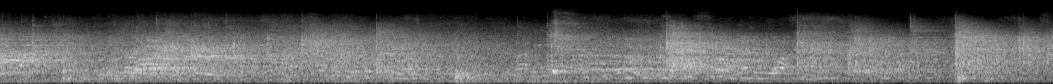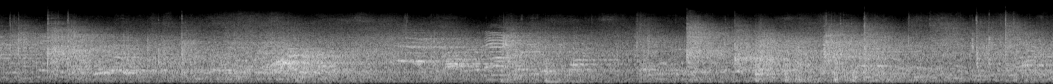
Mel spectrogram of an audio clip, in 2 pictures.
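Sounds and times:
indistinct shouting and chatter: 0:00.0 - 0:21.0
hockey sticks and puck knocking: 0:00.2 - 0:04.8, 0:06.6 - 0:14.4, 0:16.8 - 0:21.0
puck thuds against boards: 0:17.4 - 0:19.5.

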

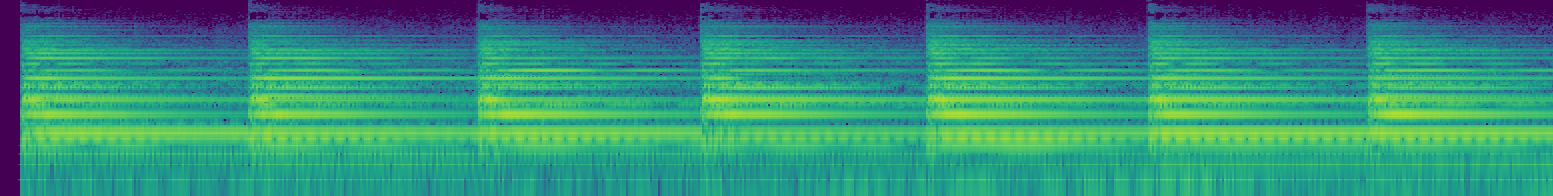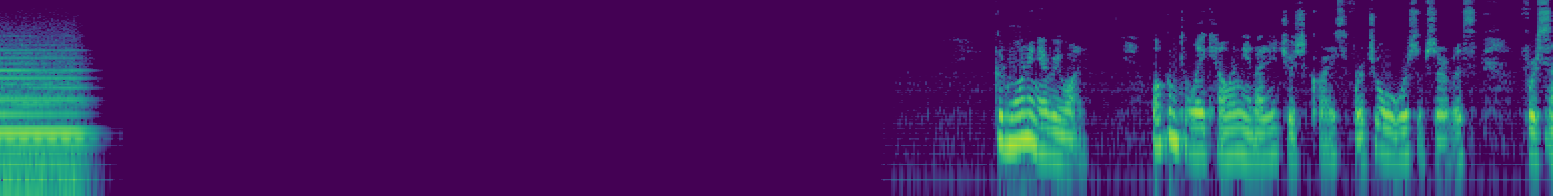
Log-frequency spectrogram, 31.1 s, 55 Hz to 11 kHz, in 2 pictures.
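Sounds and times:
church bell tolling: 0:00.2 - 0:16.6.

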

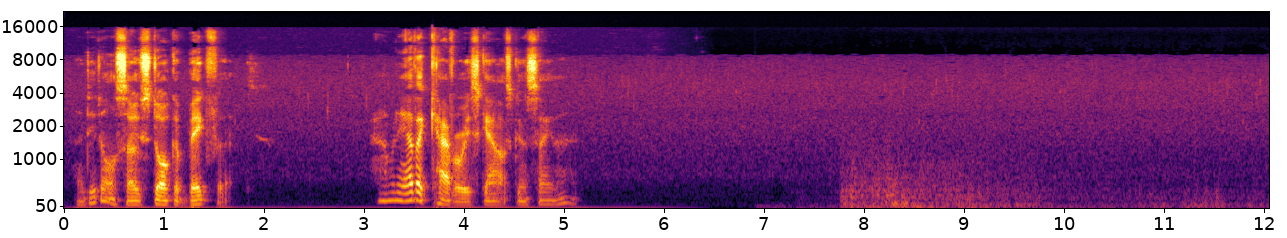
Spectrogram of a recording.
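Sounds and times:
steady rain falling: 0:00.0 - 0:12.0
low roll of thunder: 0:07.6 - 0:12.0.

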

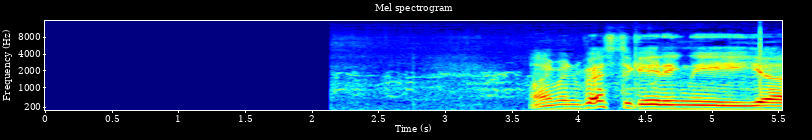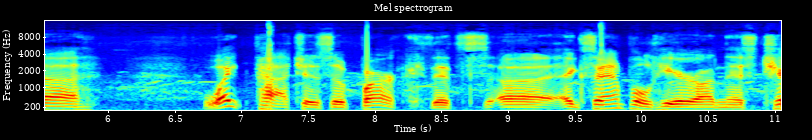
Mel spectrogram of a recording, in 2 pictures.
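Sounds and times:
faint outdoor background noise: 0:02.2 - 0:11.0.

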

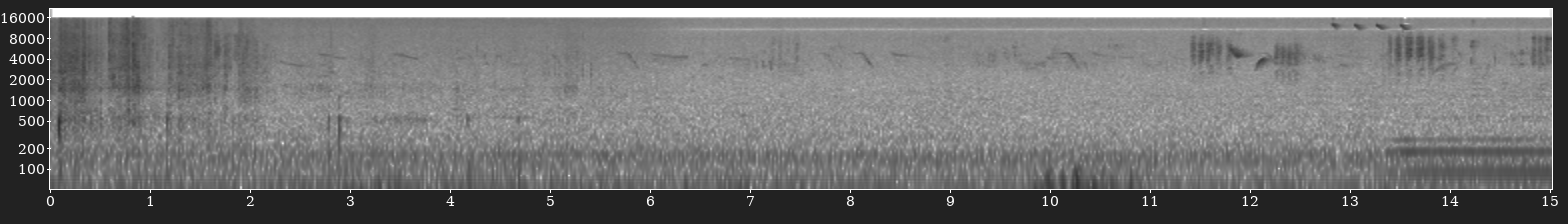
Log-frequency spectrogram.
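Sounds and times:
small birds chirping and trilling: 0:00.0 - 0:15.0
steady low hum: 0:00.0 - 0:15.0
low rumble: 0:12.9 - 0:15.0.

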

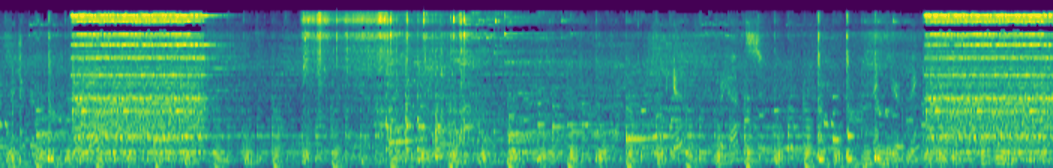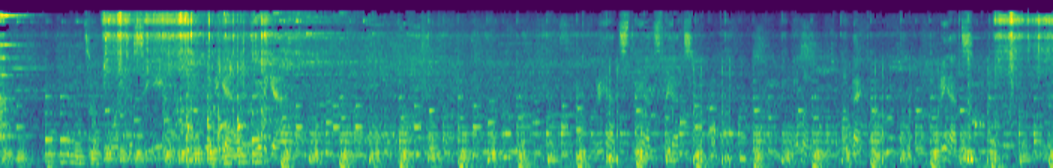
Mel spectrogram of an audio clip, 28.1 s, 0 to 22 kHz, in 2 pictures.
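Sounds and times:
bright chiming jingle: 0:00.9 - 0:03.2, 0:12.3 - 0:14.5
slot machine bonus music: 0:00.9 - 0:08.9, 0:11.8 - 0:19.6, 0:26.9 - 0:28.0.

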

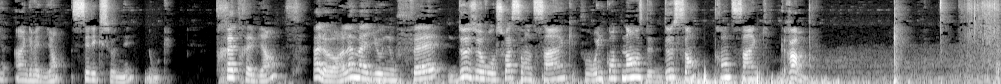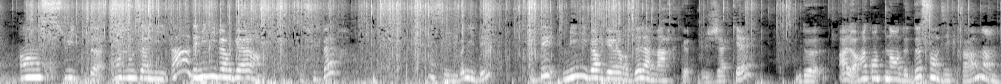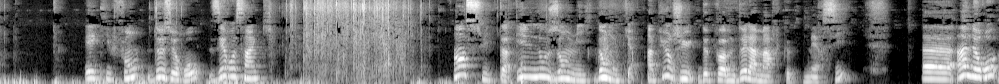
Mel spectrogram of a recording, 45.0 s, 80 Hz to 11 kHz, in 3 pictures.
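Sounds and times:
plastic bag crinkling: 0:14.1 - 0:28.0, 0:28.8 - 0:30.2, 0:34.2 - 0:36.7
faint handling noise: 0:14.4 - 0:27.6.

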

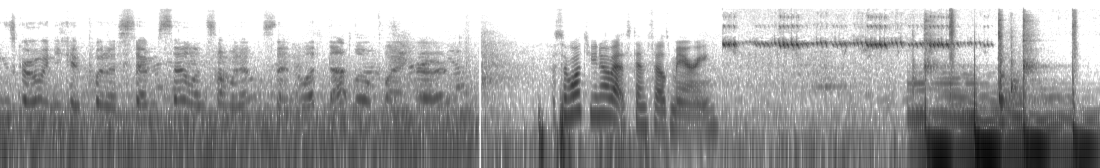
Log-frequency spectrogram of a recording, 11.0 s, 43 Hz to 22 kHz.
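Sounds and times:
crickets chirping: 0:07.2 - 0:10.0
music with heavy bass beat: 0:09.1 - 0:11.0.

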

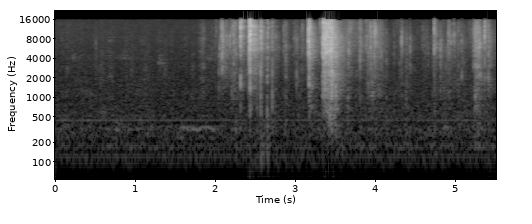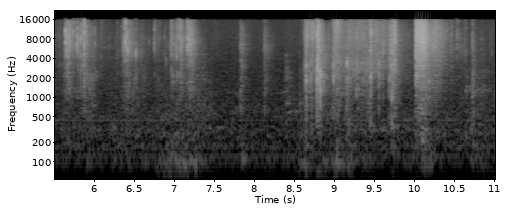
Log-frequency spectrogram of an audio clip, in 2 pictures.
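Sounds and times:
plastic packaging crinkling: 0:02.0 - 0:07.4, 0:08.6 - 0:10.7.

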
